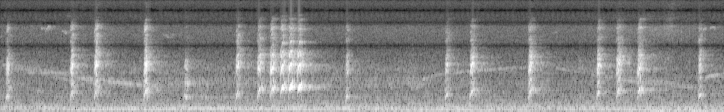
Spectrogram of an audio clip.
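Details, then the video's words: An adult coyote at night in woods gives sharp yips, barks and thin sliding howls while a young coyote whimpers nearby; growls and whimpers follow as the owner assumes it leads the young away. "Coyote Howling in the night"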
